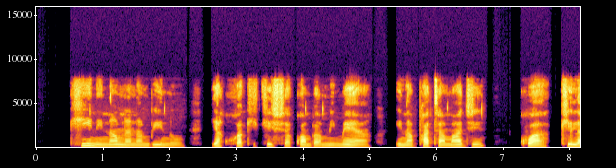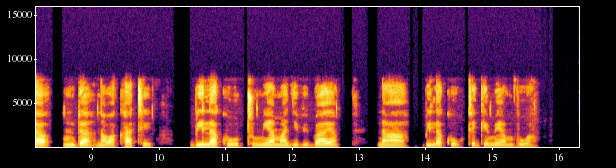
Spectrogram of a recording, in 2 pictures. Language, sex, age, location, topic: Swahili, female, 25-35, Nairobi, agriculture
